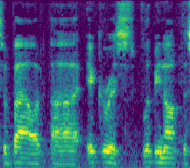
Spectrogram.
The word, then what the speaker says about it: Icarus: Did I pronounce it right that time? – You did. I was like, what are you doing? – I should pronounce it like Ike Turner. – Icarus. Icarus.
